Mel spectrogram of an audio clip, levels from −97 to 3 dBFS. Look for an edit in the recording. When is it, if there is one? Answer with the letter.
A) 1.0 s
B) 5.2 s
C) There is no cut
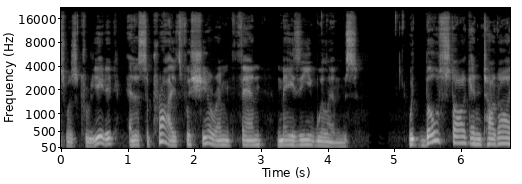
B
